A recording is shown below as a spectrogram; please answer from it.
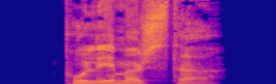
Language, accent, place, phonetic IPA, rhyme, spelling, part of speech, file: German, Germany, Berlin, [poˈleːmɪʃstɐ], -eːmɪʃstɐ, polemischster, adjective, De-polemischster.ogg
- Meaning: inflection of polemisch: 1. strong/mixed nominative masculine singular superlative degree 2. strong genitive/dative feminine singular superlative degree 3. strong genitive plural superlative degree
